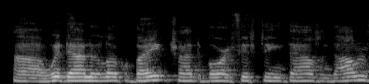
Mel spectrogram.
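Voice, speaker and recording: Someone talks at a very fast pace with a Southern US accent. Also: man. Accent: Southern US (Georgia). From US South, Southeast Georgia. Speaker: onion farmer. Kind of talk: casual interview.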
